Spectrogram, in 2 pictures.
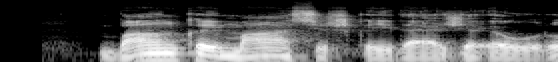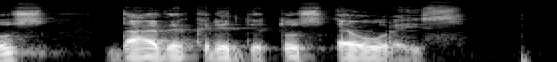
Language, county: Lithuanian, Utena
